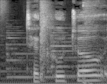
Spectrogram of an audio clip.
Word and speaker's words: Tekuto: Tekuto is how the latter half of the word architect is pronounced in Japanese.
